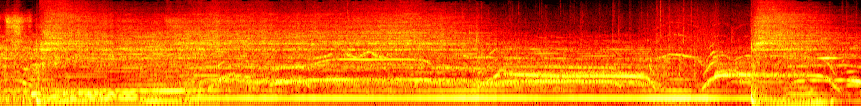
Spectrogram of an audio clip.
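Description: Punk rock band playing live and loud: a long held, sustained chord with the singer shouting and wailing over it, then a sudden full-band hit near the end.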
